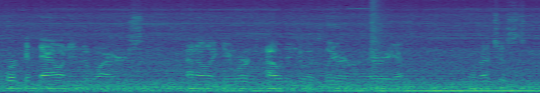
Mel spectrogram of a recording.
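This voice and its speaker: Loud background noise sits under speech at a fairly quick pace. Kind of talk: tutorial. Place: workshop. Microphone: phone near.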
